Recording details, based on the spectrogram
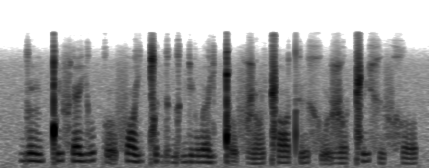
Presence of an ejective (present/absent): present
